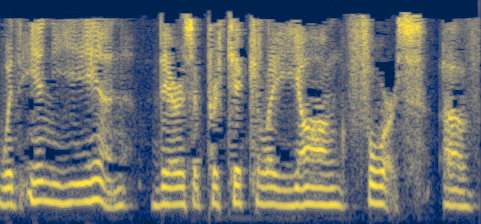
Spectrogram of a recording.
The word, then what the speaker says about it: yang: So one, so yang, and I'm mispronouncing yang. I should try to do a better job on that. But it's more pronounced as yang, Y-A-N-G.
